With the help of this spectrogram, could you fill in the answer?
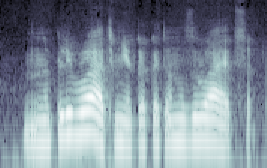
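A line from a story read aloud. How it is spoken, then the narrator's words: Fox grumbling. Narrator (Russian): проворчал лис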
